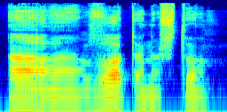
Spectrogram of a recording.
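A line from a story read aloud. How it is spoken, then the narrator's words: Drawling. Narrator (Russian): протянул генерал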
